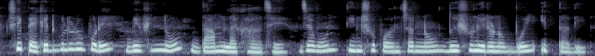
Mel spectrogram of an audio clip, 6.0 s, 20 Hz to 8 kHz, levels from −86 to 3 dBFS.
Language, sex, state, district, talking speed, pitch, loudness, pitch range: Bengali, female, West Bengal, Alipurduar, 140 wpm, 220 Hz, -16 LUFS, 200-245 Hz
